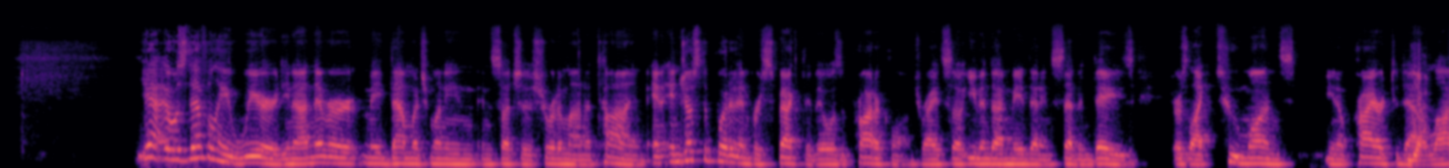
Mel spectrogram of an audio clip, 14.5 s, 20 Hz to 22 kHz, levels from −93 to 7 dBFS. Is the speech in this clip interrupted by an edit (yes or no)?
no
